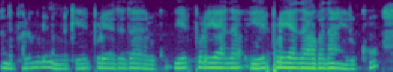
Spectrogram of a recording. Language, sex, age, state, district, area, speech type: Tamil, female, 18-30, Tamil Nadu, Mayiladuthurai, urban, spontaneous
